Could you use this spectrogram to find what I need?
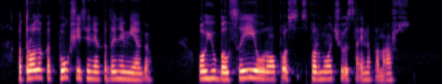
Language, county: Lithuanian, Vilnius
